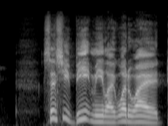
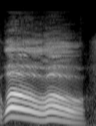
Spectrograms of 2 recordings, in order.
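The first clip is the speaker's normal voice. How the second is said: placating whoa; 3 semitones higher, 9 dB louder than usual. Acted. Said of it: "put my hands up like".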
